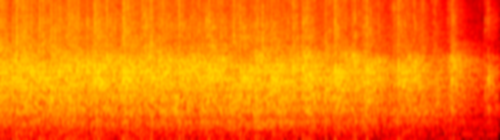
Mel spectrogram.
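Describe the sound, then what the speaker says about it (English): A crowd at an awards ceremony claps warmly and continuously, a bright, full wash of applause that begins to thin and fade over the last second. "Let's clap for you."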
